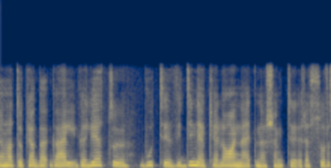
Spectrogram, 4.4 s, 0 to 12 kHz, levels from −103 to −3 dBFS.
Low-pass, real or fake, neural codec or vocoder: 7.2 kHz; fake; codec, 16 kHz, 1 kbps, FunCodec, trained on Chinese and English, 50 frames a second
